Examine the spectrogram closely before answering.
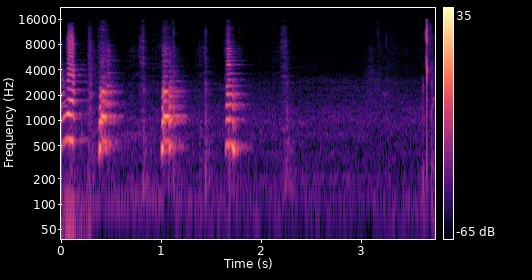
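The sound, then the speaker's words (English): A string of five short, blaring horn honks at an uneven pace, the first four loud and the last one fainter, followed by quiet and a brief click at the end. “Hey, five horn honk boys. Where's my horns?”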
